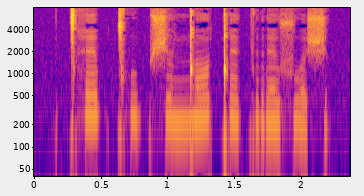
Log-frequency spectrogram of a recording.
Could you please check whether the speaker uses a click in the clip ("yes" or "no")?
yes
